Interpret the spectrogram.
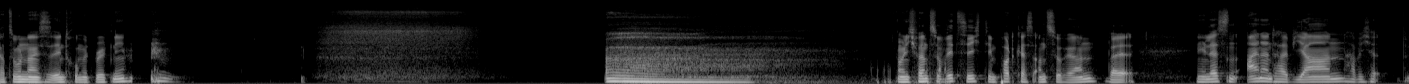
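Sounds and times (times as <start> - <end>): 
speech: 0.0 - 1.8, 9.0 - 14.0
deep breath: 3.0 - 5.1, 6.0 - 8.8, 11.4 - 12.0.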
